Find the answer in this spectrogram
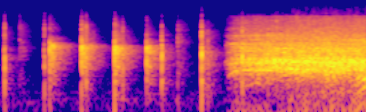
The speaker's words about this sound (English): Oh, got to bring someone louder to clap. Don't clap loud enough for you, huh?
